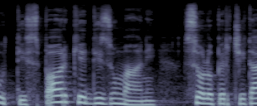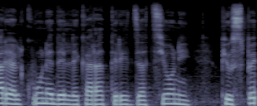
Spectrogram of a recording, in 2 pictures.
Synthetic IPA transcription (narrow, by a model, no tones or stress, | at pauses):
ut̪ːispɔrk̟ied̪ːizumaːni | soːlopert͡ʃit̪aːɾealkuːned̪elːekaɾʔat̪ːeɾid̪zːat̪sːjoːni | pjuspe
